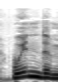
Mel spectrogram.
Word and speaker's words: Wymondham: Wyndham is one of those curious English towns that's spelt entirely differently from how it is pronounced. It's spelt Wymondham.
